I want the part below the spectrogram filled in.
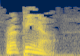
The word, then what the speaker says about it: Rapinoe: Rapinoe.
